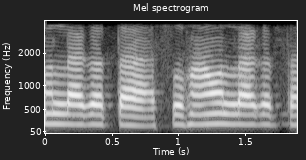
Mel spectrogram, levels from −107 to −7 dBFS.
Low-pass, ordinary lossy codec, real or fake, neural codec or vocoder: 3.6 kHz; none; real; none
